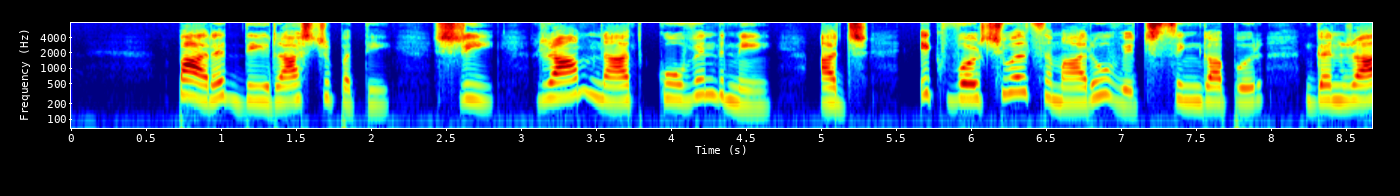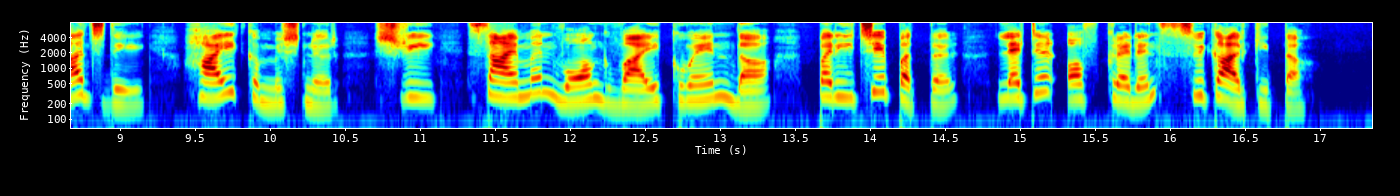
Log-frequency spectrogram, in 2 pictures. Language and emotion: Punjabi, neutral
